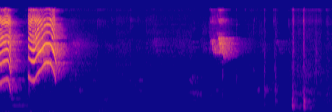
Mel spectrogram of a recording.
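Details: Indian ringneck parrot, a rose-ringed parakeet, mimicking "mummy papa": two loud, harmonic-rich arched calls in the first second, then a brief softer buzzy note and faint clicks near the end.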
